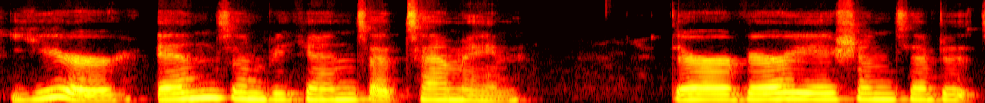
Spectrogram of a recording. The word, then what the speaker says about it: Samhain: and this is about salman our sound to rhyme with cow sound uh is the name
